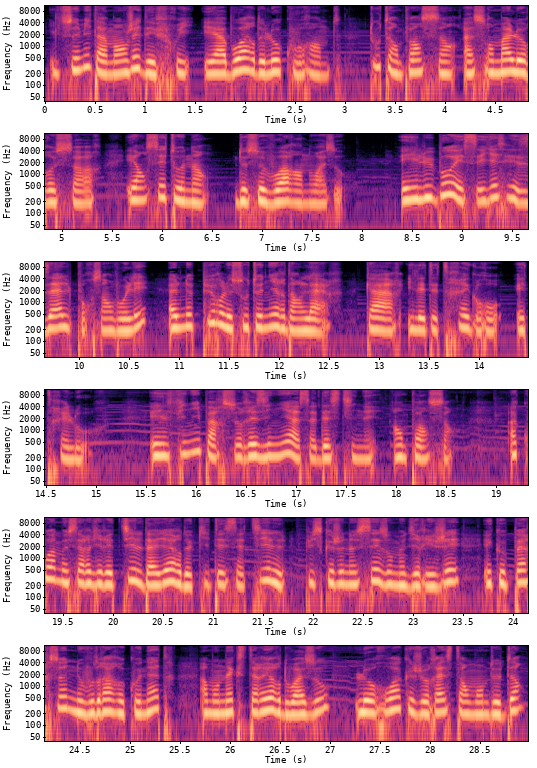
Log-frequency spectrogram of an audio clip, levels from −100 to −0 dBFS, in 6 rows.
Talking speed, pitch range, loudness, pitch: 200 wpm, 205-240 Hz, -16 LUFS, 220 Hz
